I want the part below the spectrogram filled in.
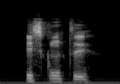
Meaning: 1. to discount because of a payment by anticipation 2. to anticipate, to be in the hope of
- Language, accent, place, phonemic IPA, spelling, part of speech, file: French, France, Lyon, /ɛs.kɔ̃.te/, escompter, verb, LL-Q150 (fra)-escompter.wav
